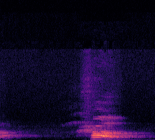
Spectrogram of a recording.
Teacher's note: श मूर्धन्य सा, यानी मूर्धा की तरफ हमारी प्राणवायु जाके टकराती है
